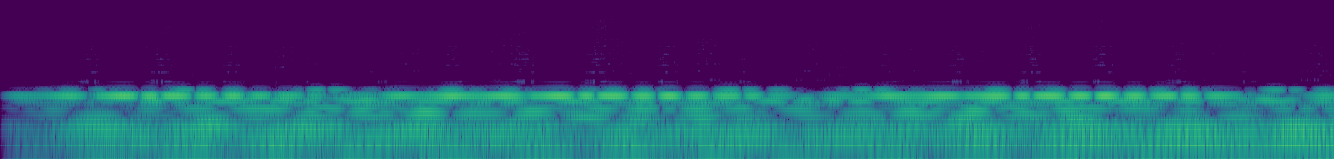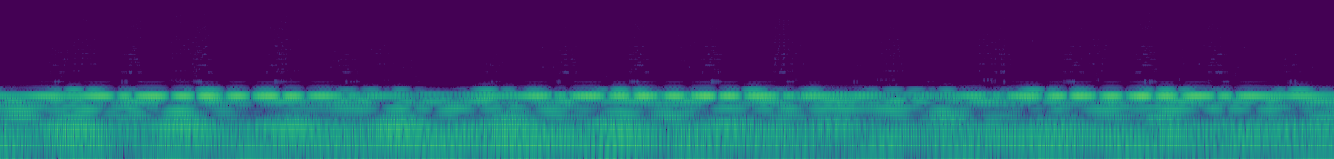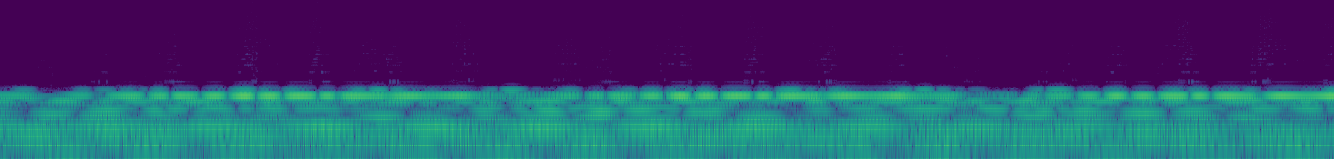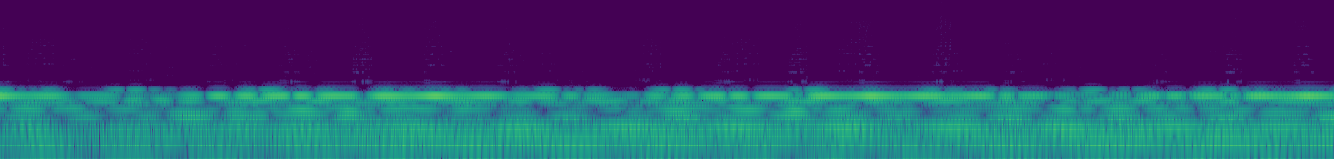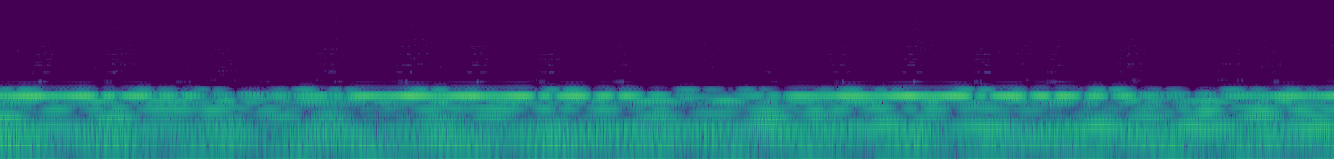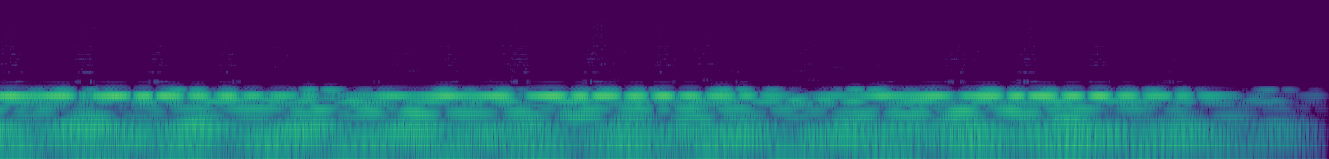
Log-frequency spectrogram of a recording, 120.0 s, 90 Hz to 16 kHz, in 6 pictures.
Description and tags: This sample is part of the "SineDrones" sample pack. 2 minutes of pure ambient sine wave. Dense weird horror and dark atmosphere. Higher frequencies. Dissonant.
